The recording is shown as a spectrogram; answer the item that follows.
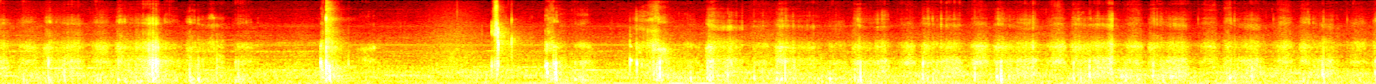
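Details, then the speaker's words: Child with noisy breathing and wheezing on breathing out: an expiratory wheeze, not stridor, which is a harsh sound on breathing in. "we heard a wheezing sound when breathing out therefore we decided that hassan did not have stridor stridor is a harsh sound on breathing in this child has wheeze when breathing out"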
